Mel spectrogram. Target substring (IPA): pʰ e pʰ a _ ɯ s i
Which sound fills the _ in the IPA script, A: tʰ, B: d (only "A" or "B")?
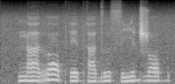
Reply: B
